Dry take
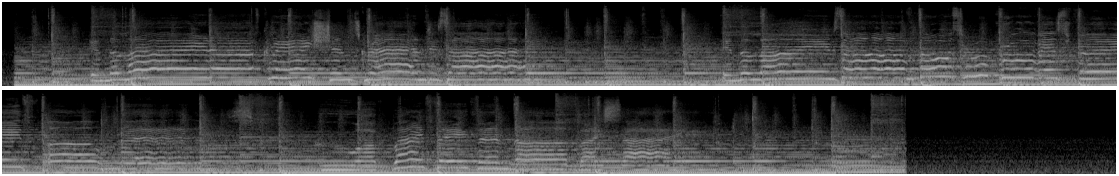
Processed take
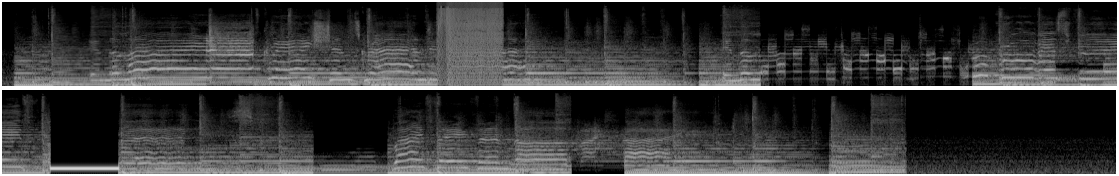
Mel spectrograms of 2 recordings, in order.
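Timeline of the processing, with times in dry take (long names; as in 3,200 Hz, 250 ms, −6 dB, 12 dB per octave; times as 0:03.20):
0:00.51–0:01.10: phases set to zero 95.2 Hz
0:02.04–0:02.52: meter weighting curve D
0:04.34–0:05.00: compressing power law on the bin magnitudes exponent 0.2
0:06.54–0:06.97: fade out, to −22 dB
0:07.58–0:09.71: band-pass on a step sequencer 12 Hz 730–5,800 Hz
0:10.53–0:11.02: phaser with its sweep stopped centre 390 Hz, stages 4
0:11.63–0:12.32: beep over 277 Hz −9.5 dBFS
0:12.97–0:13.43: parametric band 1,700 Hz −8.5 dB
0:14.26–0:15.01: formant resonators in series u
0:15.51–0:16.19: parametric band 8,200 Hz −12 dB 0.74 octaves
0:16.84–0:17.38: flat-topped band-pass 2,000 Hz, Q 0.9
0:18.87–0:19.42: fade out, to −19.5 dB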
